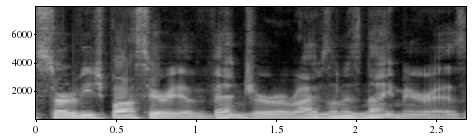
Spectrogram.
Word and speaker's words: Avenger: it in chat uh some people call it vanger but in the show they say Avenger is in like Revenge yes Avenger uh here we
